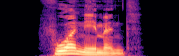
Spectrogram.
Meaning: present participle of vornehmen
- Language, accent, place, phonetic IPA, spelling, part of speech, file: German, Germany, Berlin, [ˈfoːɐ̯ˌneːmənt], vornehmend, verb, De-vornehmend.ogg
